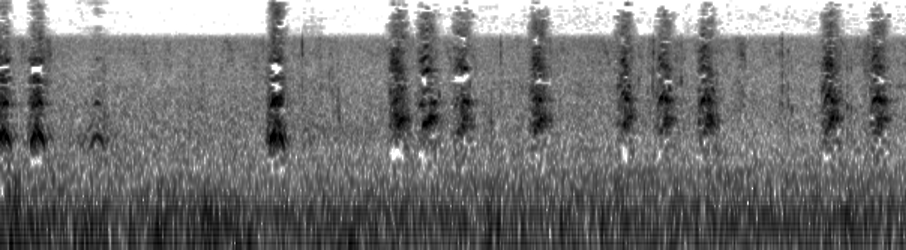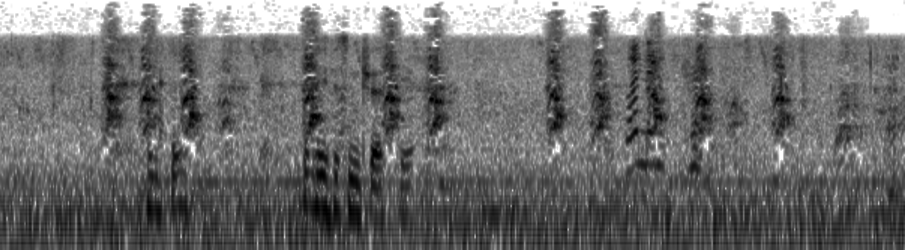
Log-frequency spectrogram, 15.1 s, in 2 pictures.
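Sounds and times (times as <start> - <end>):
dog barking: 0.0 - 1.0, 2.2 - 2.5, 3.2 - 6.1, 6.8 - 7.5, 8.4 - 11.4, 12.1 - 15.0.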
